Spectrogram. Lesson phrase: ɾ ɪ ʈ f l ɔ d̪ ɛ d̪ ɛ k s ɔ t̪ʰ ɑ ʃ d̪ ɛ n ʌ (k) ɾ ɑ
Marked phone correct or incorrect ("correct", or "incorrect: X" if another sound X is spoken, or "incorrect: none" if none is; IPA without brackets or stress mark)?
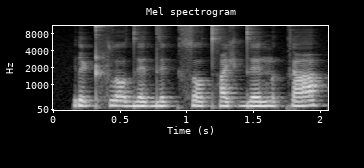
correct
